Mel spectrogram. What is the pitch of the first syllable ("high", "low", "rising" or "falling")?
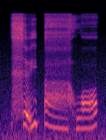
rising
